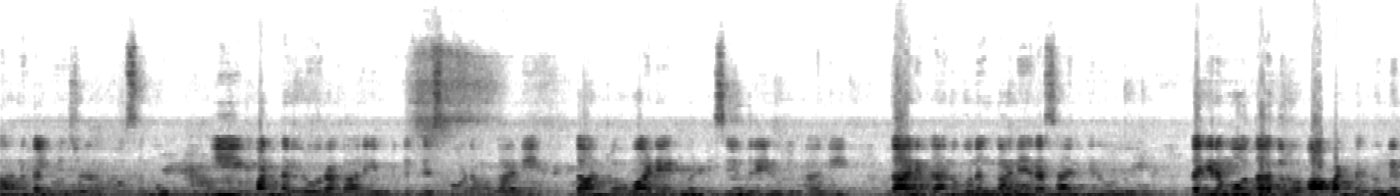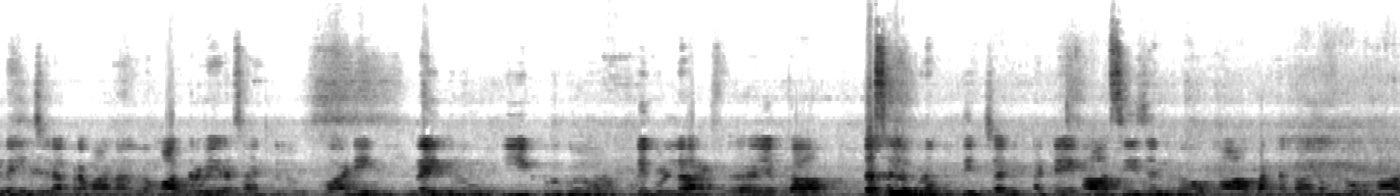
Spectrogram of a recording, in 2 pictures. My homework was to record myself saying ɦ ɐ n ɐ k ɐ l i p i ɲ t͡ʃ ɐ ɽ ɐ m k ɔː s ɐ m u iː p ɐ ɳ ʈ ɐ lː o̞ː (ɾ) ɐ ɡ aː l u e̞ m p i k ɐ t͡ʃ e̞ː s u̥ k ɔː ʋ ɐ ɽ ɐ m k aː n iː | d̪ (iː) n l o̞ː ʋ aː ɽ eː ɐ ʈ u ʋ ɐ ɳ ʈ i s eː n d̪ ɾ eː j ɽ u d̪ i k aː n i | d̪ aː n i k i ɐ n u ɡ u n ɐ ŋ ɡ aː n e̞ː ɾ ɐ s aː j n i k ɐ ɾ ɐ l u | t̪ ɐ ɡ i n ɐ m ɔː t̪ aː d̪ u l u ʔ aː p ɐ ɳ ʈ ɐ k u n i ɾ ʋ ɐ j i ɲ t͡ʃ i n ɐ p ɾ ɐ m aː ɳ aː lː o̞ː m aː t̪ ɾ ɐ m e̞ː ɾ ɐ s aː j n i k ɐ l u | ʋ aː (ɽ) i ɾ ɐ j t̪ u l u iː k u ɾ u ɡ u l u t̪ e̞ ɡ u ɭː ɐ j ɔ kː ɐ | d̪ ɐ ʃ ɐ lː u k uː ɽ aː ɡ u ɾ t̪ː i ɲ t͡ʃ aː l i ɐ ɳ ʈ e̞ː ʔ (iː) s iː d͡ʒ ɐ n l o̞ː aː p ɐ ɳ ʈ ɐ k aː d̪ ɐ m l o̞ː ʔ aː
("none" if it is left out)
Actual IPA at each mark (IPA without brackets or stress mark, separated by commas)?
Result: ɾ, aː, ɽ, aː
